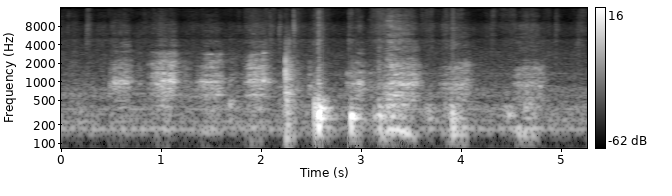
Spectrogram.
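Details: At night, Sakima the wolf hybrid romps with a female Alaskan Malamute, caught on iPhone: a rapid run of short panting grunts and huffs, with a few sharper yelps mid-way and scuffles between.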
